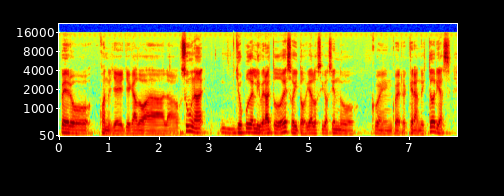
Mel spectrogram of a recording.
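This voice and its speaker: A young man, answering interview questions in a thoughtful, halting way. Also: medium pitch, darkish tone, a little hiss or hum. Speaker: student actor, interview guest.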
